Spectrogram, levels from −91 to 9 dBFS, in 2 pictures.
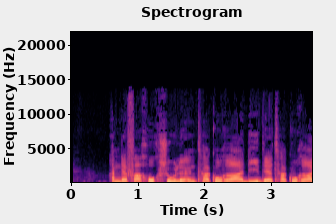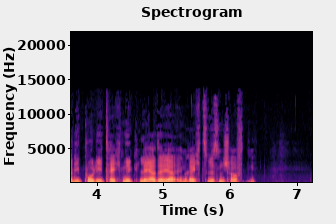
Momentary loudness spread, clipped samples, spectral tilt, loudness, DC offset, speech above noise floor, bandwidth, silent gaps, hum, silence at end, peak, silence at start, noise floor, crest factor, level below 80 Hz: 8 LU; under 0.1%; -7.5 dB/octave; -17 LUFS; under 0.1%; 48 dB; 13 kHz; none; none; 0.9 s; -2 dBFS; 0.6 s; -65 dBFS; 16 dB; -56 dBFS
